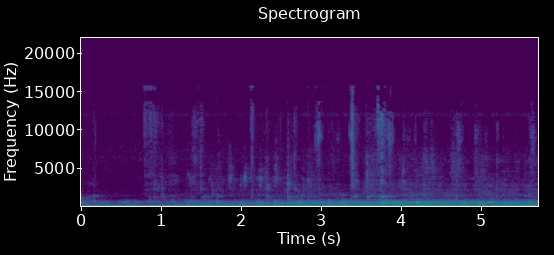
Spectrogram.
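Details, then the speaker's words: Gleaner R72 combine, unload belt dampener hub on the main separator clutch turned slowly by hand: low gritty rumble with uneven pulses, the same noise heard with the machine running; dry bearing, clutch bearings being replaced. "yeah that's not good that's what I was hearing when the machine was running that's a dry bearing sound"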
